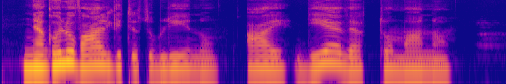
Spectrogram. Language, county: Lithuanian, Panevėžys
